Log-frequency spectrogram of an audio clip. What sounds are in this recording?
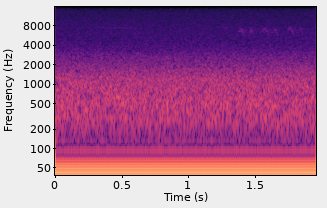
Chestnut-backed Chickadee call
